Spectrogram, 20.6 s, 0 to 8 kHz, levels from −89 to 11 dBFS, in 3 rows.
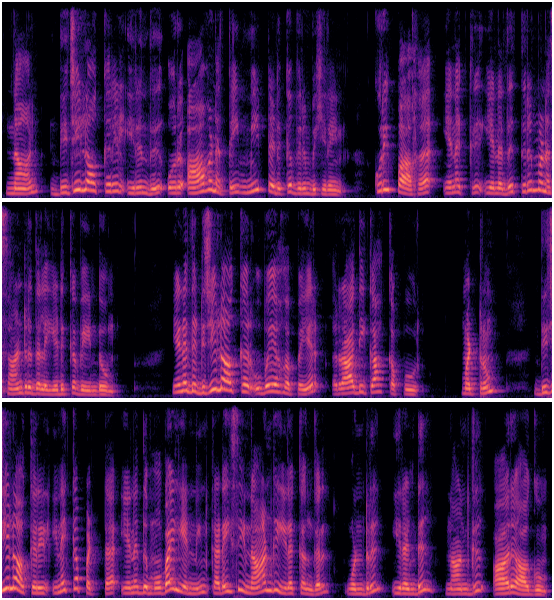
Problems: none marked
